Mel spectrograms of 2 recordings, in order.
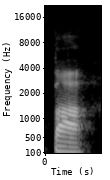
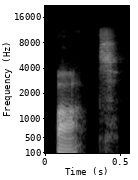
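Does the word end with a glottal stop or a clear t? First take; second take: glottal stop; clear t. First: The word ends with a glottal stop. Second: The word ends with a clear t sound.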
